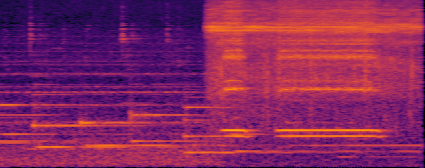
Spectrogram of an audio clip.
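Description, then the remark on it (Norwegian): A toy train whistle toots in a couple of bright, steady blasts with layered tones, starting over a soft tonal background and ending with a hissy, breathy edge. No one speaks. “Hun våkner av at leketoget tuter.”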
